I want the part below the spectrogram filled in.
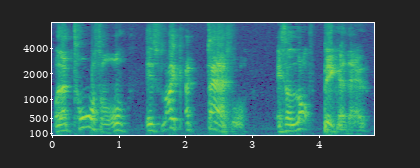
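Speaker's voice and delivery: lightly voiced pompous old aristocrat; a hint of a Ronnie Barker toff; pompous old lord. Fat old lord greeting the party, lightly pompous and fussy. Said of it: "with the accent and everything".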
